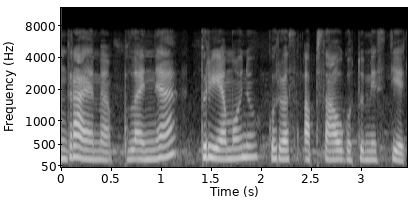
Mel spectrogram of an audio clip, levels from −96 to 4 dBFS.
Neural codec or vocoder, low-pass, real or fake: none; 7.2 kHz; real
